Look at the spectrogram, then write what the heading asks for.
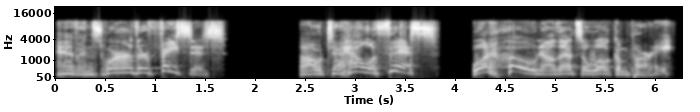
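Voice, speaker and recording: An actor playing a wry, defiant Victorian-era adventurer and monster slayer in a video game, soliloquizing in florid, old-fashioned diction. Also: male voice, sits high, big pitch swings, a little slow, sharp tone, heavily acted. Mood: alarmed. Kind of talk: theatrical video game voice lines in archaic English.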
